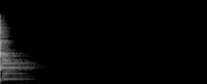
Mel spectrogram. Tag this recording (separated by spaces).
1-shot velocity multisample tom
